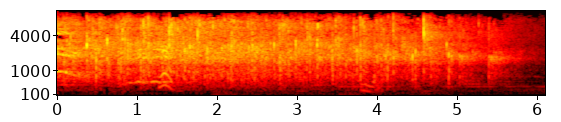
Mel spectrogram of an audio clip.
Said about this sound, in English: Turn around. I just want you to applaud this mother of five.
